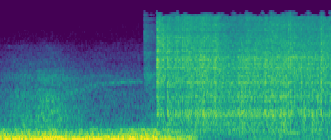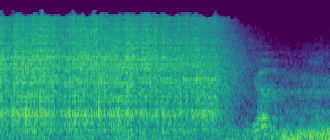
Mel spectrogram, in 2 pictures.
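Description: Arc strikes into a steady, even frying crackle for about four seconds and stops cleanly, the sound of a good bead at proper speed.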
